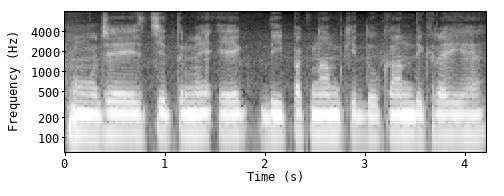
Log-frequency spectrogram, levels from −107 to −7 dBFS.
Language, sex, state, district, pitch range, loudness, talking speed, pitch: Hindi, male, Madhya Pradesh, Katni, 110-115 Hz, -13 LUFS, 170 wpm, 115 Hz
